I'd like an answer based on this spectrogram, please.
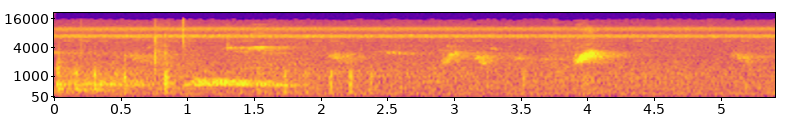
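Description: Birds chirping: a string of short, quick chirps over a few seconds, the loudest about four seconds in, with a low drawn-out call about a second in.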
